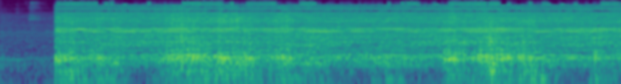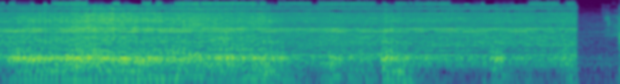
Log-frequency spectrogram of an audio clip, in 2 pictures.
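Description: Electric mixer beaters whip sweet potato pie filling in a bowl with a steady, whining motor drone that starts abruptly, runs for several seconds with some rising and falling, then cuts off near the end, with no talking.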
